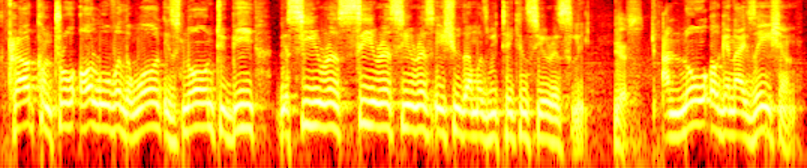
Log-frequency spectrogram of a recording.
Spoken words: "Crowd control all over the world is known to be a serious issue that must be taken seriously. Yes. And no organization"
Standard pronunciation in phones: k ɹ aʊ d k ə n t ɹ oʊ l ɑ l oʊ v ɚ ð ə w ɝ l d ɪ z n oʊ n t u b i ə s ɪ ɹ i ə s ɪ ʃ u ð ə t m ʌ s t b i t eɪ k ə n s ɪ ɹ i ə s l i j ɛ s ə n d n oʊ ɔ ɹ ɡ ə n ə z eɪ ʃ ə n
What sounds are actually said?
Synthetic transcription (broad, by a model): k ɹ aʊ d k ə n t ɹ oʊ l ɑ l oʊ v ɚ ð ə w ɝ l d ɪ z n oʊ n t u b i ə s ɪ ɹ i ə s ɪ ʃ u ð ə t m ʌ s b i t eɪ k ə n s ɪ ɹ i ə s l i j ɛ s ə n n oʊ ɔ ɹ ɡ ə n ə z eɪ ʃ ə n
